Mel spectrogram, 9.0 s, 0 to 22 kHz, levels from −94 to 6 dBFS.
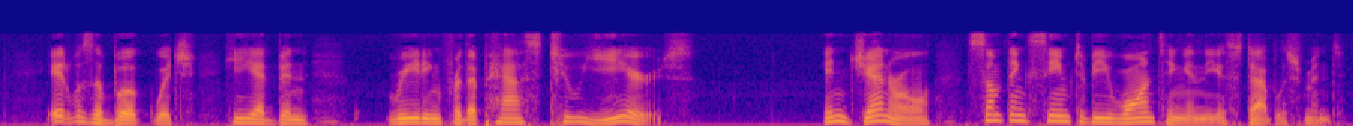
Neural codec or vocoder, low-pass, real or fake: none; 7.2 kHz; real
